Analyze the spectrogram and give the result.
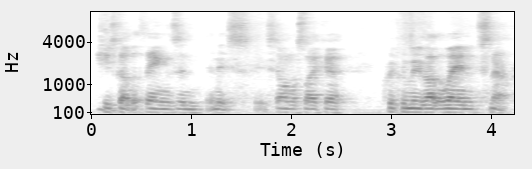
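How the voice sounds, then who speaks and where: A man's voice: medium pitch, level tone, fairly quick, slight background noise. A man hosting a casual movie review chat, talking hesitantly with frequent restarts. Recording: roomy echo.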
